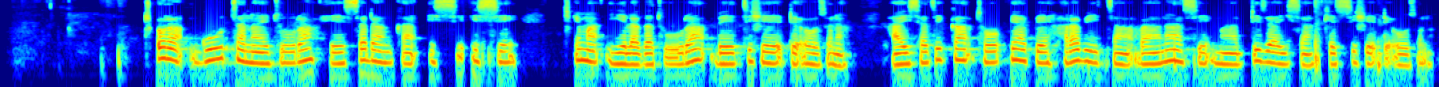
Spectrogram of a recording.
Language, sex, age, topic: Gamo, male, 18-24, government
